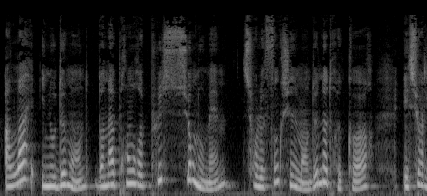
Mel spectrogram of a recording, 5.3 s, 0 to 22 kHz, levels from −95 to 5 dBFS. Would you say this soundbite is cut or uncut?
cut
